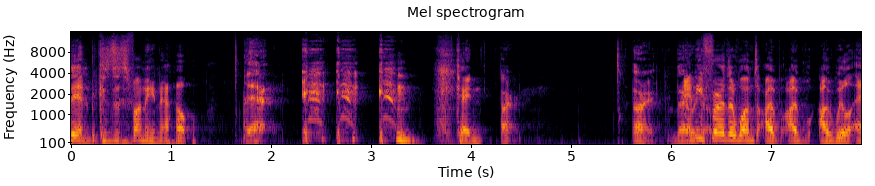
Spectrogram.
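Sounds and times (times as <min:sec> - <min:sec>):
speech: 0:00.0 - 0:04.6, 0:05.6 - 0:07.9
person giving short voiced throaty coughs: 0:01.7 - 0:03.5.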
